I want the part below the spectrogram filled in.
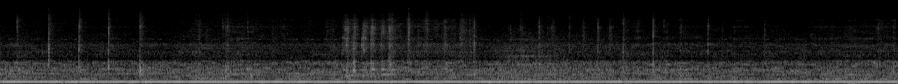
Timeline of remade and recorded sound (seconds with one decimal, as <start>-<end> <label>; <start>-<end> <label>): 0.0-4.9 remade; 4.9-6.2 recorded; 6.2-9.0 remade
